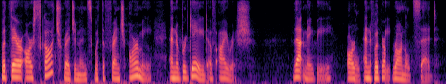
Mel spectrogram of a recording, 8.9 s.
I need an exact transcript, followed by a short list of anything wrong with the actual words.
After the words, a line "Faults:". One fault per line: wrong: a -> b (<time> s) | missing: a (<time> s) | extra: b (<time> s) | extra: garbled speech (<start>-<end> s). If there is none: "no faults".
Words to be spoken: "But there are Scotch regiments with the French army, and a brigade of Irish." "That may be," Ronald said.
"But there are Scotch regiments with the French army, and a brigade of Irish." "That may be," [garbled] Ronald said.
Faults:
extra: garbled speech (6.9-7.8 s)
